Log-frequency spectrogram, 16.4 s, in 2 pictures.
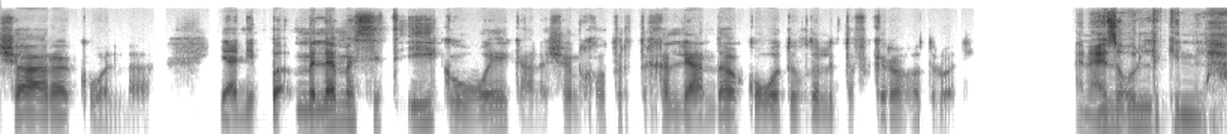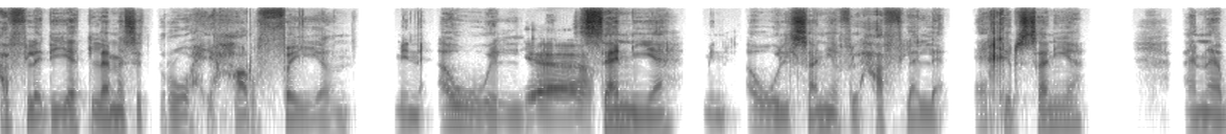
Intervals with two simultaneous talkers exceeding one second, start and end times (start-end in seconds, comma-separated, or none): none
